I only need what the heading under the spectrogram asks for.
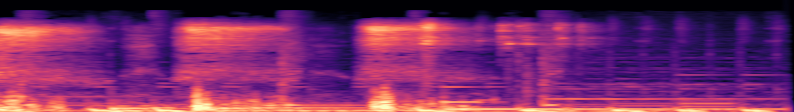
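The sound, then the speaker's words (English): Three forceful, breathy blowing puffs come at a steady pace as a voice imitates the big bad wolf huffing and puffing to blow down the first little pig's house of sticks. A clattering, ringing tail follows. “But the big bad wolf huffed and puffed and blew the house down.”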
